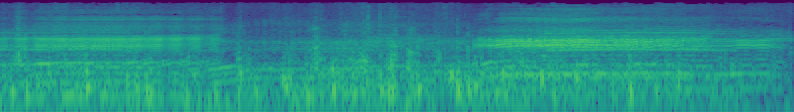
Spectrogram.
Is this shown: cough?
no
